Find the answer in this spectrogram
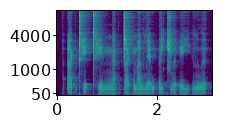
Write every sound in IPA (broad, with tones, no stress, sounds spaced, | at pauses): ʔ a˦˥ k̚ t̪ʰ e˦˥ k̚ t̪ʰ e˧˩ m ŋ a˨˩ k̚ t̪ a˦˥ k̚ m a˨˩ w l ɛ̰˧˥ w ʔ ə˧ j t͡ɕ u˨˩ ə̯ ʔ e˨˩ j | l u˨˩ ə̯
